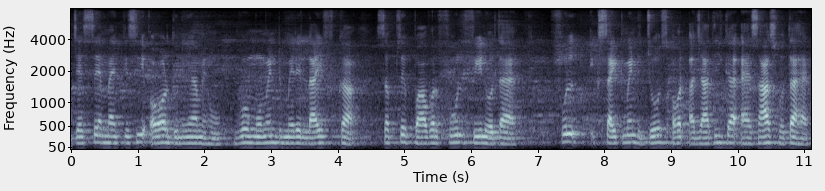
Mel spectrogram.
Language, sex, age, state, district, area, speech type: Urdu, male, 18-30, Bihar, Darbhanga, urban, spontaneous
